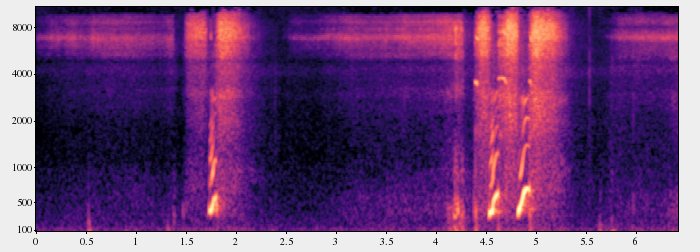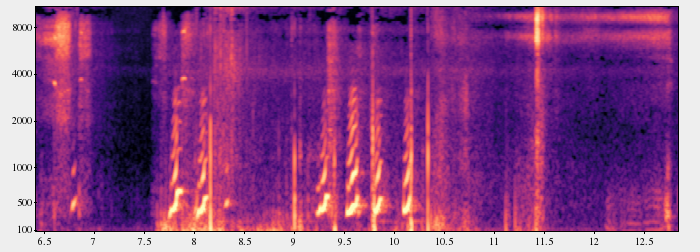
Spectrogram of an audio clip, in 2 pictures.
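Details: A pet dog barking in its sleep while dreaming: soft muffled woofs and whimpers, a brief one near two seconds, a cluster around five seconds, then a denser run of short breathy barks from about eight to eleven seconds in a quiet room.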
